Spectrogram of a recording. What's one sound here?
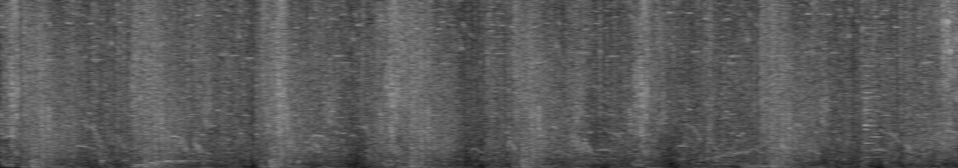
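Cartoon game shots pop and splat in quick succession.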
